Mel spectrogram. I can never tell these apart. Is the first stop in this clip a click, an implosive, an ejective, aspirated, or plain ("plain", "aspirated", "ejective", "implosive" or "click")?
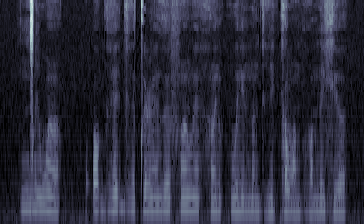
click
